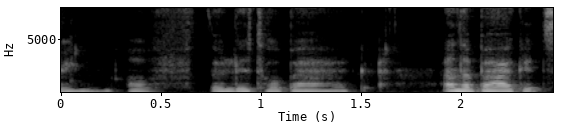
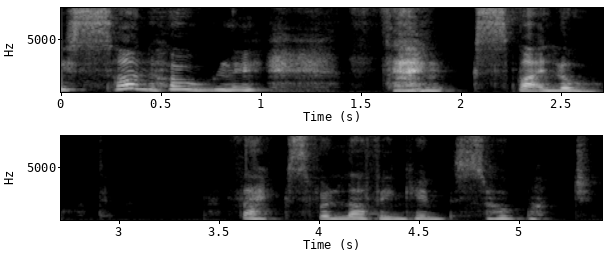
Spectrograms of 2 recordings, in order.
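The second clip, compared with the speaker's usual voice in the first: high, emotional mother, louder than usual; overjoyed, reviving; 6 semitones higher, 5 dB louder than usual. A narrator's reading. Mother thanks Jesus for loving her son, overjoyed. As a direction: pour out relief and joy in a high voice. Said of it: "Mary resembles a withered flower that revives".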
